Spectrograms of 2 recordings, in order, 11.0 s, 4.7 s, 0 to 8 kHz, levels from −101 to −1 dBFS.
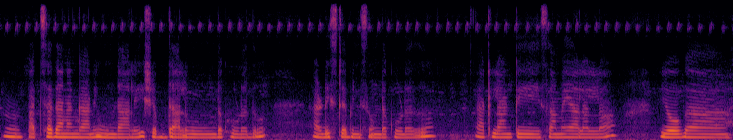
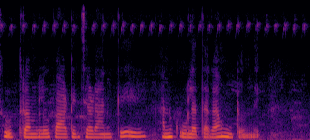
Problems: constant background noise, low volume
